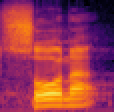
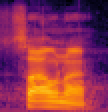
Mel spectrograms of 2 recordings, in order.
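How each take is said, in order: First: The word is said with an English pronunciation. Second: The word is said with a Finnish pronunciation. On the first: The speaker calls it wrong. "not sauna" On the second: The speaker calls it right. "but sauna"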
